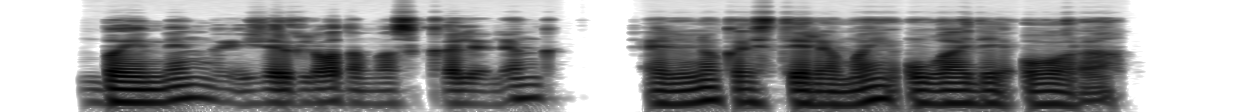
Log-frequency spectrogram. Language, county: Lithuanian, Šiauliai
